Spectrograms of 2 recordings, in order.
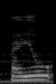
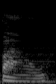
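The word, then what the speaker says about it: Baal: were surrounded by the religion of bale or bow doesn't matter how you pronounce that okay don't worry it's just the double al so you can say Bale you can say bow but they were surrounded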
